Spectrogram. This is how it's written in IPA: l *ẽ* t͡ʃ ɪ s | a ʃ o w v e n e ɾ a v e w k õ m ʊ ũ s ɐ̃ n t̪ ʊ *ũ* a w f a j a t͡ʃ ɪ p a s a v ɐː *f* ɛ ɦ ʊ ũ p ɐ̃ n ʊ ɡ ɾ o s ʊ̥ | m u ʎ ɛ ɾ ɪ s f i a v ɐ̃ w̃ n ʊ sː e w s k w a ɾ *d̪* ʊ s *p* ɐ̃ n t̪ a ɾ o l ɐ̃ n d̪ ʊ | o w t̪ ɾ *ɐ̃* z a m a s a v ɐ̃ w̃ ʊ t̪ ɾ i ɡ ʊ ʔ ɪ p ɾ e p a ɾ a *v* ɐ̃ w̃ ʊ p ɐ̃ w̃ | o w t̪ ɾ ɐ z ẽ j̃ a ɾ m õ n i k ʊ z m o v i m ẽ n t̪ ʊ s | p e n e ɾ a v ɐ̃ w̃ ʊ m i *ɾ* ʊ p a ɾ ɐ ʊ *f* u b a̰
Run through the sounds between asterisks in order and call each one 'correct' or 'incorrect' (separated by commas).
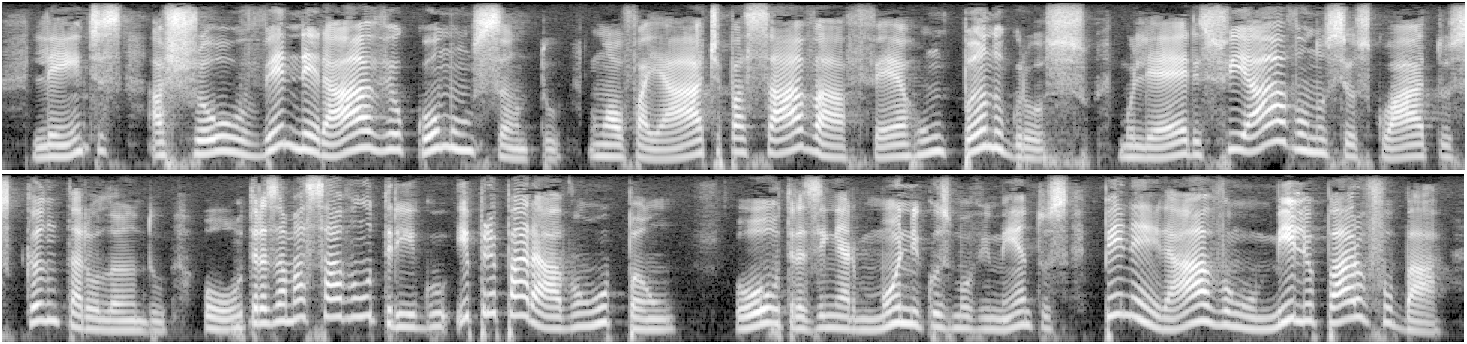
correct, correct, correct, incorrect, incorrect, incorrect, correct, incorrect, correct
